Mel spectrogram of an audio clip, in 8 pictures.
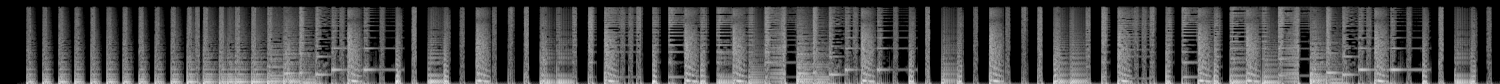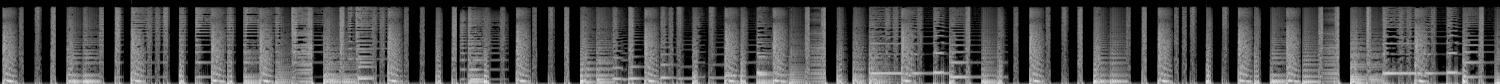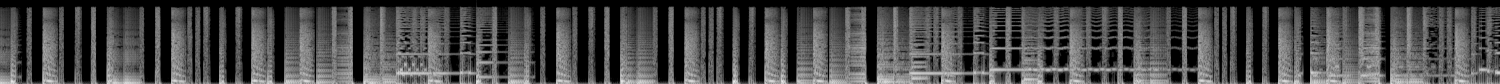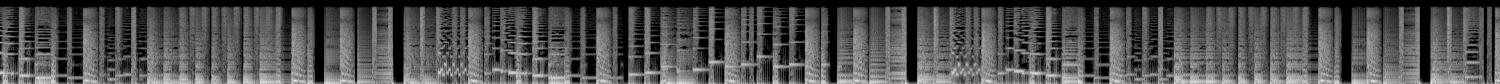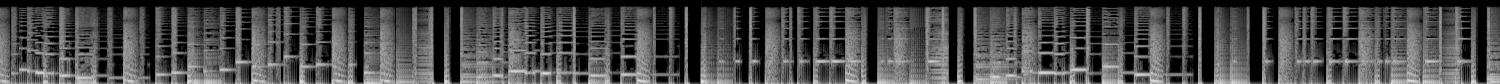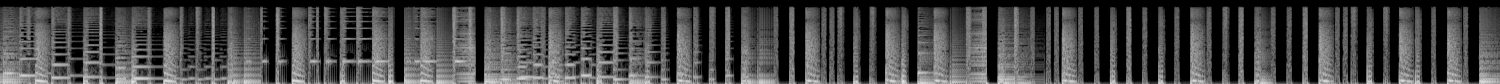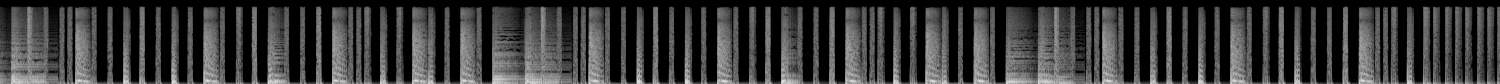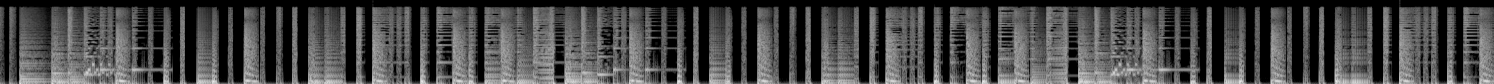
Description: In-game music in OGG format (5.9 Mb)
